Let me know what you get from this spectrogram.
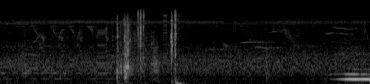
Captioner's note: gun clicking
